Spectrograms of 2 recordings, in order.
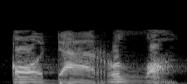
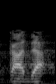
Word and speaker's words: qadarullah: pas ucapannya sama-sama ya qodarullah Q bukan Kada bukan ka ko k q qof sini deh Lailatul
